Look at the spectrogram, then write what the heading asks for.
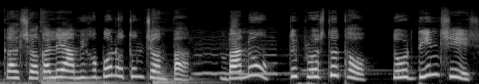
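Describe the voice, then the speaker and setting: A woman's voice: very high-pitched, moderate pace, soft background music. A woman playing a vain, gullible young village wife in a cartoon moral drama, with a theatrical, whiny delivery. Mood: eager, scheming.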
